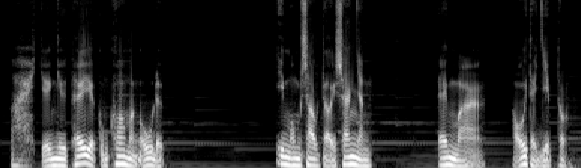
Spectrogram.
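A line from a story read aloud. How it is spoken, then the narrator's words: Sighing. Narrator (Vietnamese): thở dài nói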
